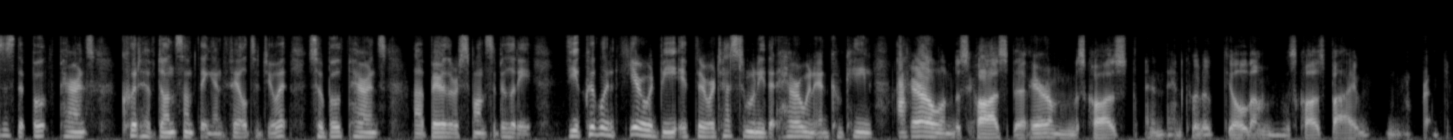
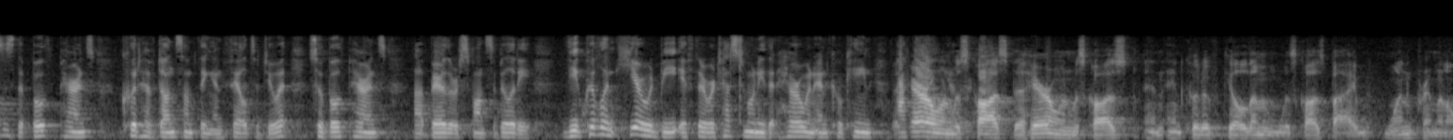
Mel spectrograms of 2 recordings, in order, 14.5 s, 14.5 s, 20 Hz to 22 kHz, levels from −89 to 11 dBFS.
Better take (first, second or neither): second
